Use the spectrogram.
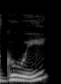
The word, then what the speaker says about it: GUI: Windows is a graphical user interface, GUI pronounced as GUI, between a computer and its user.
